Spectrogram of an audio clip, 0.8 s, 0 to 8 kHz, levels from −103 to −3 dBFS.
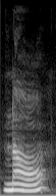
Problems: none marked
